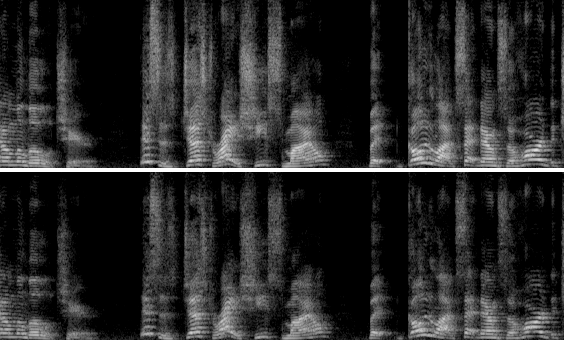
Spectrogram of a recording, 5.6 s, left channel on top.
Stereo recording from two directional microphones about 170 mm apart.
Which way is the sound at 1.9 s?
20° left (ahead or behind).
